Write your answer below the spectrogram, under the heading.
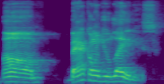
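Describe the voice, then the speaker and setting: A man giving casual live-stream commentary, emphatic and animated, repeating phrases for effect. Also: fairly high pitch, takes it slowly. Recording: roomy echo.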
